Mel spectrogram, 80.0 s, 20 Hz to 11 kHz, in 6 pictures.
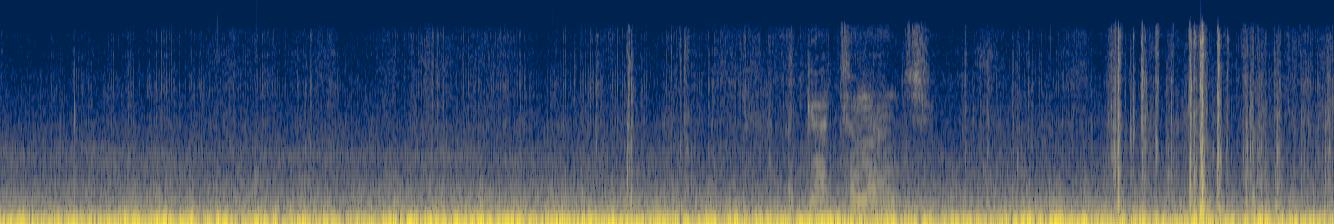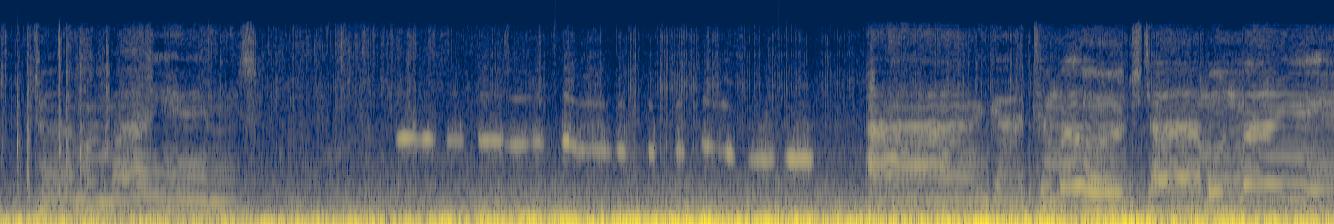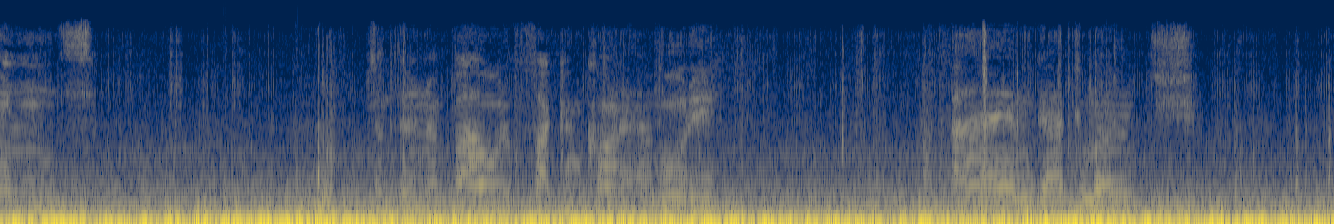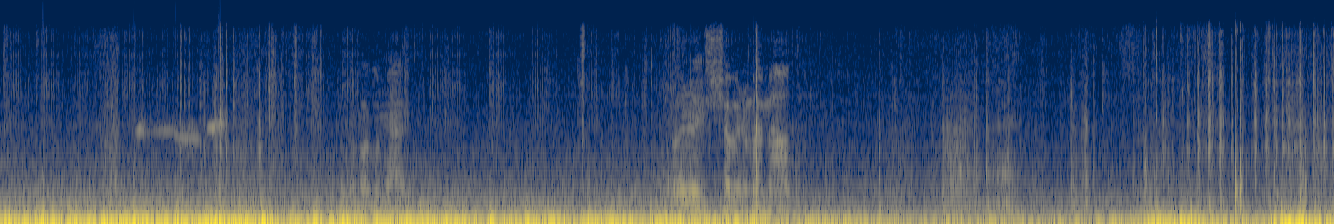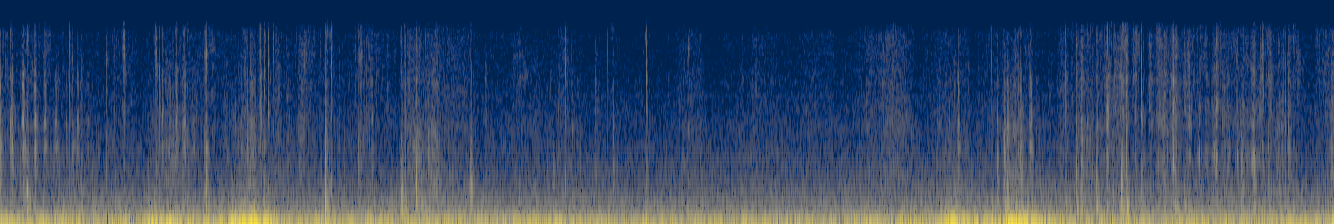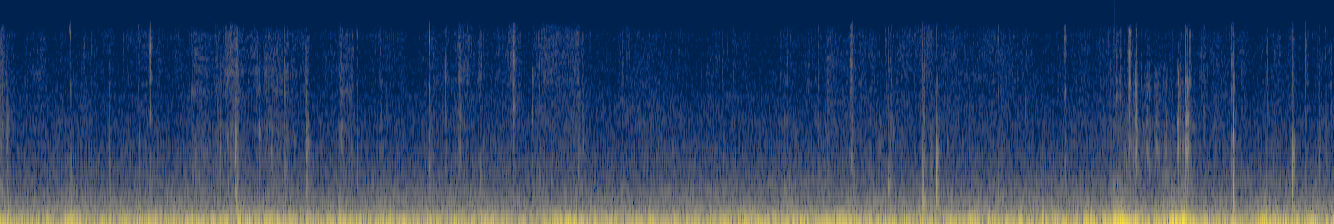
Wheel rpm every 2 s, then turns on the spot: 0, 0, 0, 0, 0, 0, 0, 0, 0, 0, 0, 0, 0, 0, 0, 0, 0, 0, 0, 0, 0, 0, 0, 0, 0, 0, 0, 0, 0, 0, 0, 0, 0, 0, 0, 0, 0, 0, 0, 0.
none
